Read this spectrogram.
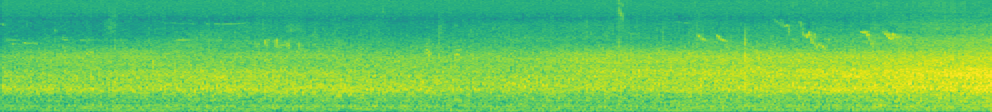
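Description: An SUV approaches along the road, its tyres roaring louder on asphalt.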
